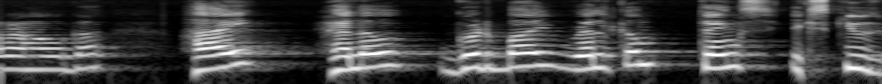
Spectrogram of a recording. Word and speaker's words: Hallo: Haiku spell इस तरह करेंगे, HALLO, हेलो।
